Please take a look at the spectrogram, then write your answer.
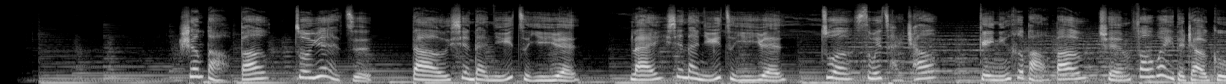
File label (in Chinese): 广告现代女子医院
